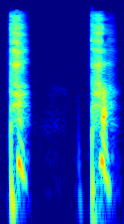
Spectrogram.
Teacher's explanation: Press your lips together nice and firm. Now, no voice at all. Just release a sudden, strong burst of air as you open them.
